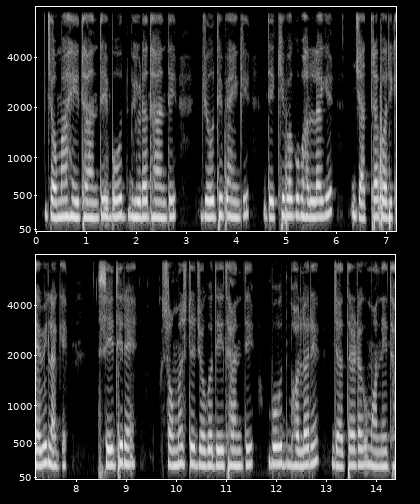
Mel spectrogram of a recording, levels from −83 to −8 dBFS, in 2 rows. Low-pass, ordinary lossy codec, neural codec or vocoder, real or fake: 7.2 kHz; none; none; real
